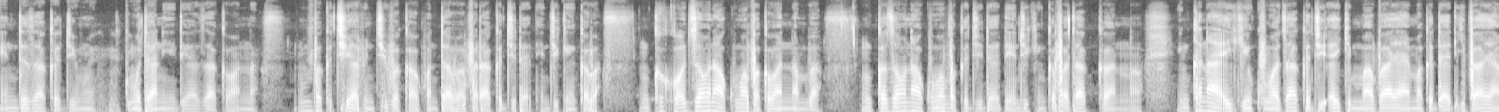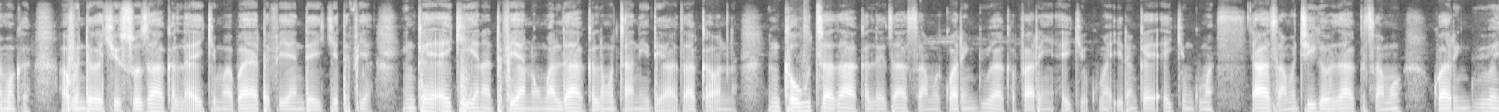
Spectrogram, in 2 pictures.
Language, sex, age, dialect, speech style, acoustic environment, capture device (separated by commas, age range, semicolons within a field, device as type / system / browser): Hausa, male, 18-24, Nigeria - Kano, happy, silence, mobile / Linux / Chrome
